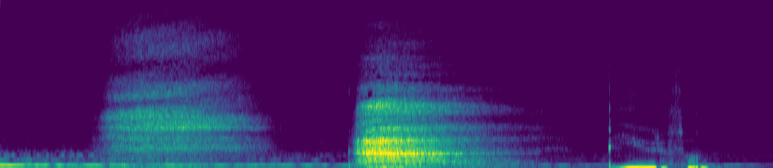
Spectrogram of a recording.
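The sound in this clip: Slow, deep breathing during a guided breathwork exercise: two long, airy breaths, each lasting about a second, then a brief soft voiced sound near the end.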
